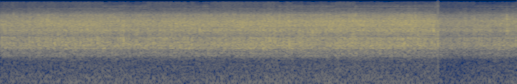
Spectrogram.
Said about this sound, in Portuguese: você vai refogar uma cebola inteira junto com o bacon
